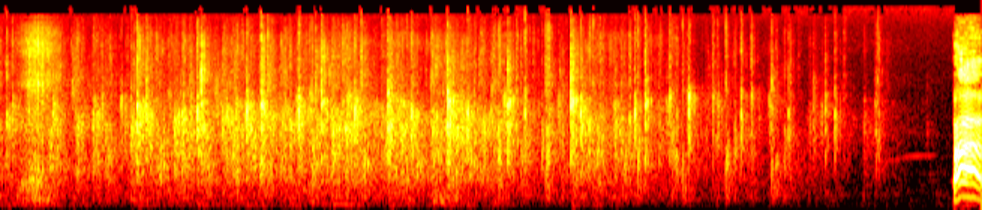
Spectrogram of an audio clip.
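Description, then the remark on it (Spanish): A crowd at a sermon applauds the Lord steadily for about five seconds, dense overlapping claps that thin out and fade to silence before a brief loud burst at the end. “Un aplauso al Señor.”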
